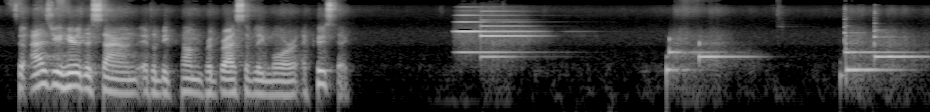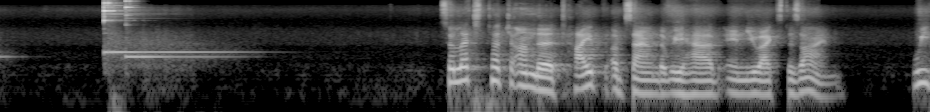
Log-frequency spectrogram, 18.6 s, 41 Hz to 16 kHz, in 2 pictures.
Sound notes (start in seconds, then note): 4.0 chimes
